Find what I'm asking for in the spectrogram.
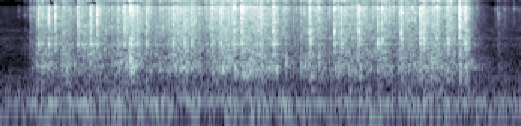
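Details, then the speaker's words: Knitting machine doing Fair Isle, MC and KC, two colors, doors closed, knitting slowly, after fixing earlier issues (owner unsure if take-up spring caused them): steady even carriage clatter, no straining or catching; not laboring, a big improvement. "I think that's a huge improvement over the last couple tries. You can hear how the machine is not laboring."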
